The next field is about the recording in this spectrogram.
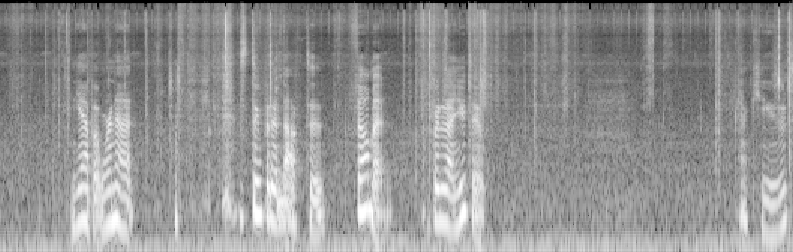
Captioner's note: laughs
